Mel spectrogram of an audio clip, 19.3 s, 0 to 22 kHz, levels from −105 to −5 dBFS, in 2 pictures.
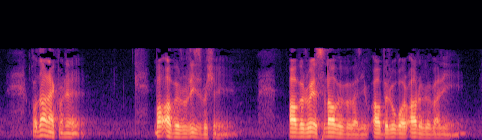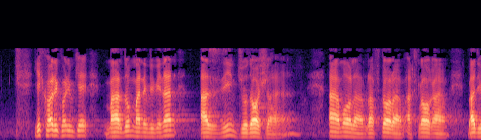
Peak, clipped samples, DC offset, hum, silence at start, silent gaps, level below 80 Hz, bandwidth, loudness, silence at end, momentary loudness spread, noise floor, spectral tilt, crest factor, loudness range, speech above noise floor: -2 dBFS; under 0.1%; under 0.1%; none; 0.65 s; none; -58 dBFS; 5.4 kHz; -21 LUFS; 0 s; 15 LU; -59 dBFS; -11 dB/octave; 20 dB; 5 LU; 39 dB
